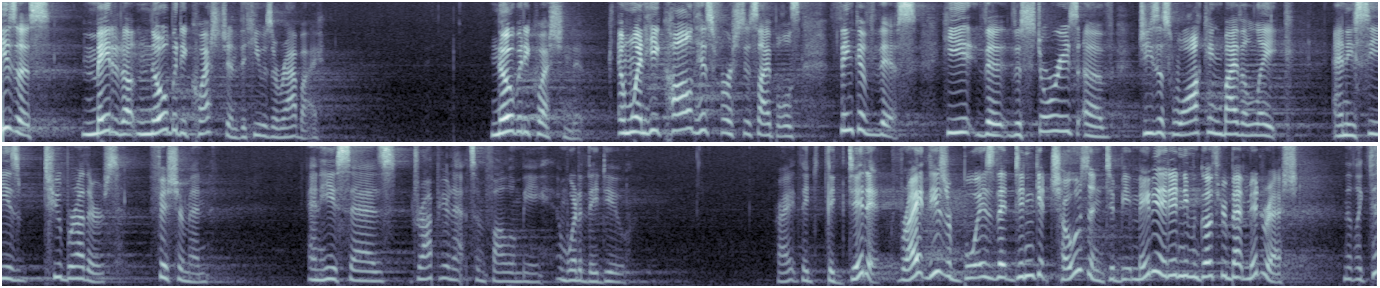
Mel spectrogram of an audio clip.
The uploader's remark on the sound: Recorded at our Sunday Gathering on October 15, 2023 in Port Orchard WA.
